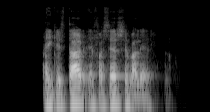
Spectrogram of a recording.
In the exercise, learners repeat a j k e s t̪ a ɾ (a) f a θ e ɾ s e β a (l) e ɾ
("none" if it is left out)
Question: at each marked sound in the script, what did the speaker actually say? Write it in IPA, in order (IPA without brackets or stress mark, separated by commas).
e, l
